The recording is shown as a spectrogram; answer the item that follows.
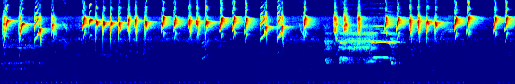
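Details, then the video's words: Male bushlark of the form parva singing vigorously: rapid series of high, sharp, whistled notes in quick bursts, with a short lower warbled phrase near the middle and a steady low pulsing hum underneath. "branjangan parva"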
